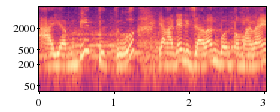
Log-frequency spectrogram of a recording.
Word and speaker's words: Ayam B22: Ingat yang tulisannya Ayam B22, bacanya Ayam Bitutu, yang ada di Jalan Bontomanai nomor 1.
